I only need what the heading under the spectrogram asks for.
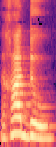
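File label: "radeau", French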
